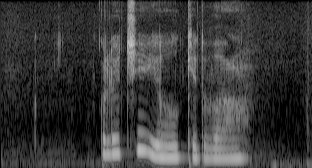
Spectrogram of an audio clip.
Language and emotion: Russian, sad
